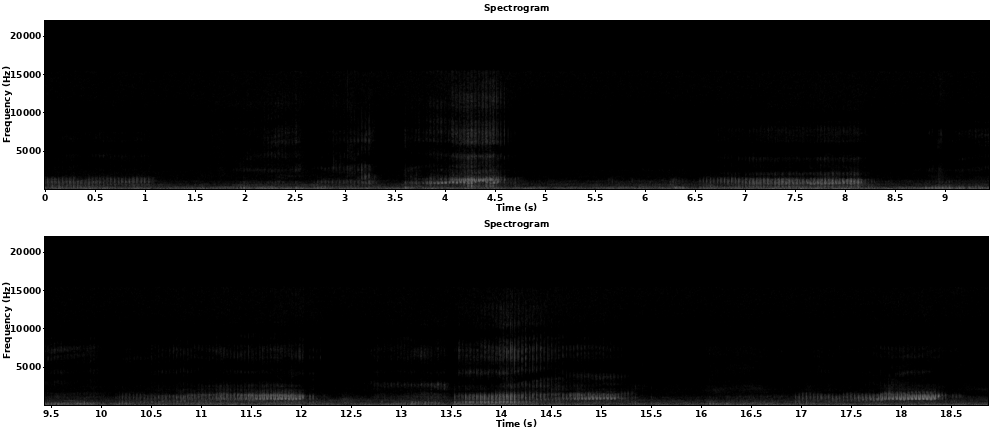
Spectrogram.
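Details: Domestic cat, the youngest of the household, giving an unusual, distinctive purr indoors: a steady low rumble with louder swelling bursts every few seconds, some carrying a higher breathy band.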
